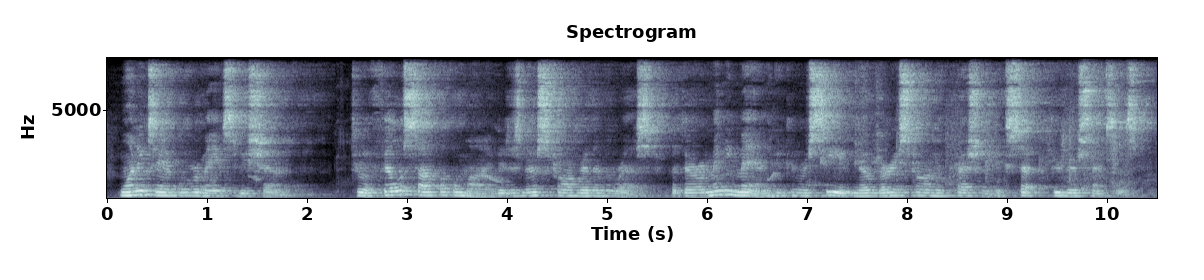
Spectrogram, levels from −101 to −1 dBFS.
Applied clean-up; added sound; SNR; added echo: neural separator model SepFormer DNS4.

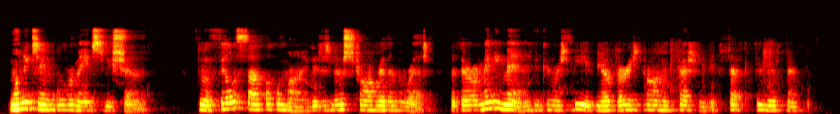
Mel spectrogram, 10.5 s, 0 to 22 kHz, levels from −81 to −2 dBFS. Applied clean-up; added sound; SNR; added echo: neural mask model DeepFilterNet 3.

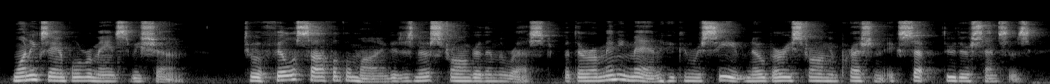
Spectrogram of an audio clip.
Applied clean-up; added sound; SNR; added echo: none; none; none; none.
